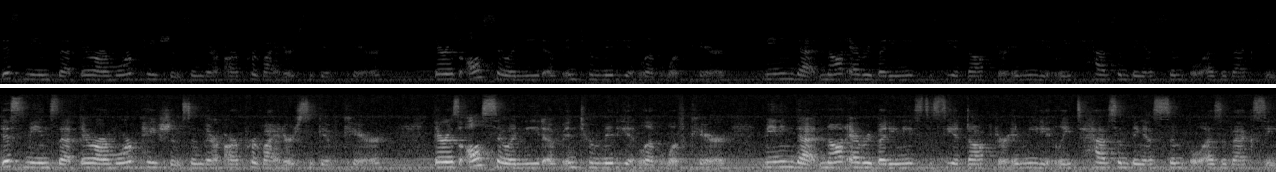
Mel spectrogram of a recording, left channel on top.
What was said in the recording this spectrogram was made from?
This means that there are more patients than there are providers to give care. There is also a need of intermediate level of care, meaning that not everybody needs to see a doctor immediately to have something as simple as a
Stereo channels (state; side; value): quieter; left; 27.6 dB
